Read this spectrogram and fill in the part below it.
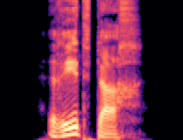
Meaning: reed-thatched roof
- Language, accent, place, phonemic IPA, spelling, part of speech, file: German, Germany, Berlin, /ˈʁeːtˌdaχ/, Reetdach, noun, De-Reetdach.ogg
